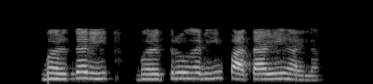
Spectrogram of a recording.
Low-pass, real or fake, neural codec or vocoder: 5.4 kHz; real; none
